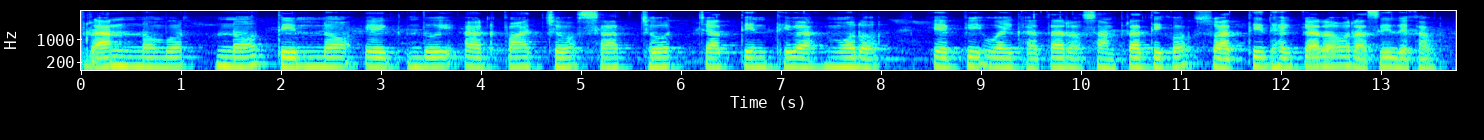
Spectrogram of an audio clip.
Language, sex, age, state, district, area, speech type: Odia, male, 18-30, Odisha, Mayurbhanj, rural, read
